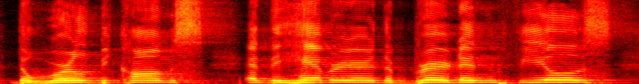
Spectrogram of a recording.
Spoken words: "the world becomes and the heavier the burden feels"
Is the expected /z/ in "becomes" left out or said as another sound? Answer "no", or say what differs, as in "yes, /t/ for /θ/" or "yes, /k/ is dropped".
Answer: yes, /s/ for /z/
